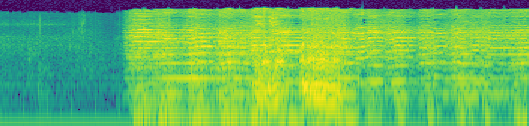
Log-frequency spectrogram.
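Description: Romanian folk-music accompaniment led by violin that starts abruptly about a second in, after a moment of low room tone. It has a couple of falling slides in the middle and then settles into a steady beat of about four a second.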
